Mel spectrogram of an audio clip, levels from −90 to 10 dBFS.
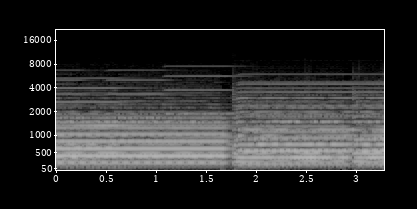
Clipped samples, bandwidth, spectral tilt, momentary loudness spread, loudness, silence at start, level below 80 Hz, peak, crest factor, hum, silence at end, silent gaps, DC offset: under 0.1%; 8 kHz; -6.5 dB/octave; 3 LU; -21 LUFS; 0 s; -62 dBFS; -8 dBFS; 12 dB; none; 0 s; none; under 0.1%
